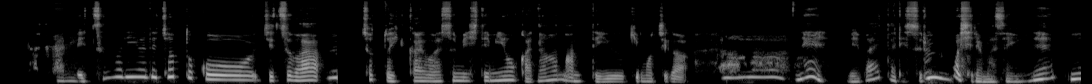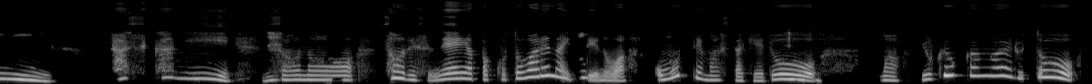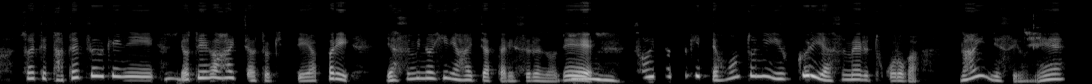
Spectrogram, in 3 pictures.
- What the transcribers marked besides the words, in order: none
- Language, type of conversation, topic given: Japanese, advice, ギフトや誘いを断れず無駄に出費が増える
